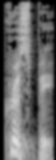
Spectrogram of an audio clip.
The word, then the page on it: crispy: anglais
